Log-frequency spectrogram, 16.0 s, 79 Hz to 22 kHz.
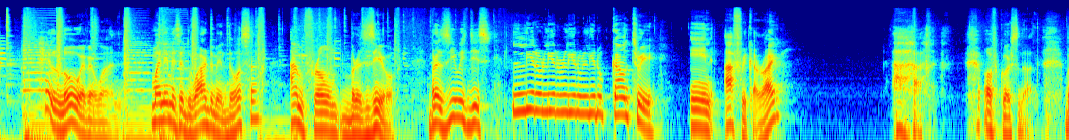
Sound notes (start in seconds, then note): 13.4 laughs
